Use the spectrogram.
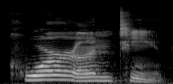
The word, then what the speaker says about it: quarantine: the word quarantine so it has three syllables and that the stress is going to be on that first syllable that qu a sounds like cor cor quarantine it has that schwa that second syllable has an sound and if you don't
